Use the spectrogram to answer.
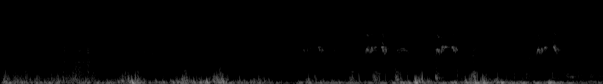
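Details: Kept quails heard without human noise: after a quiet start, a string of short, soft chirps comes in about every half second from the third second on, over steady low rustling and scratching from the birds moving about.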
